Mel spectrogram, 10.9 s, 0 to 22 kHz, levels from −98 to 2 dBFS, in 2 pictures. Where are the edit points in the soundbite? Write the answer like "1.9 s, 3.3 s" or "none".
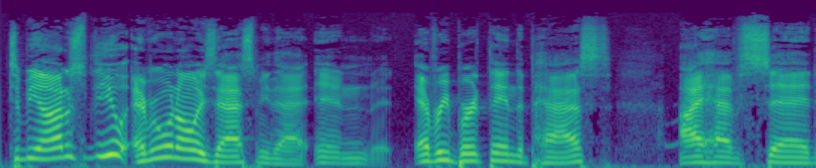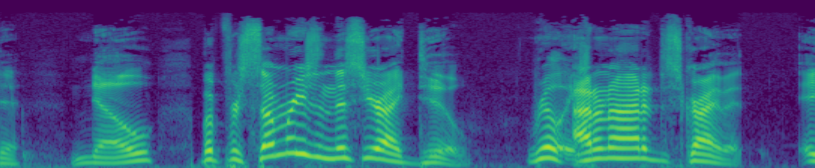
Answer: none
